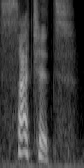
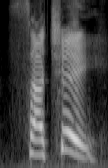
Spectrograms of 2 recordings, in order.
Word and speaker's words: sachet: ready let's go there look at this word so many of you call the way you pronounce the word you call it sachet it is incorrect the word is called sachet sachet yes it is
